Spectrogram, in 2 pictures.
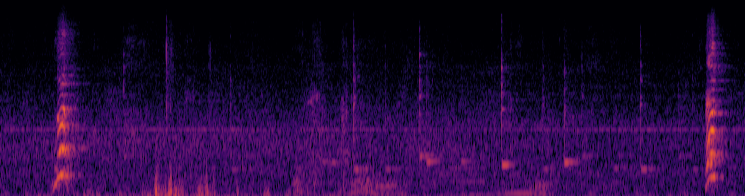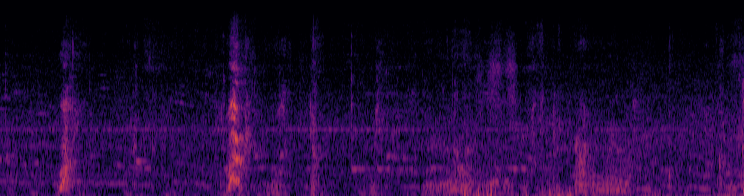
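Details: Boxer dog playing with a dog statue, barking at it: about four short, sharp, loud barks spread irregularly over fifteen seconds, with a few softer yips in between and a faint steady background hum.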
